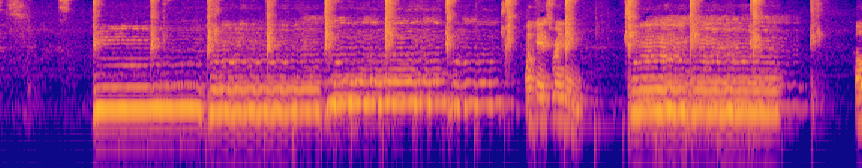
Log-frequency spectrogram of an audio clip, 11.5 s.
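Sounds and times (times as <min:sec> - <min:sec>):
speech: 0:01.2 - 0:01.6, 0:07.1 - 0:10.5
finger snapping: 0:01.2 - 0:08.6, 0:10.0 - 0:11.1.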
